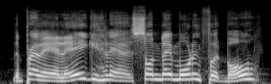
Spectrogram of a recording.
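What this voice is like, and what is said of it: Put-on English accent. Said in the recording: “I start talking in my English accent”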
